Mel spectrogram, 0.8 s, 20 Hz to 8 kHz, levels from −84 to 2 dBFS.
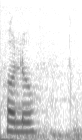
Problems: none marked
